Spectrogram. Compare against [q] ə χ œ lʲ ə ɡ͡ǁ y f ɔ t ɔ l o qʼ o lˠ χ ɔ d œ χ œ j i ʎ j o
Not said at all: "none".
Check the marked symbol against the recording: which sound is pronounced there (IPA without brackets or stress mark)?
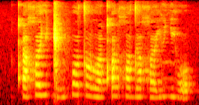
qʼ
